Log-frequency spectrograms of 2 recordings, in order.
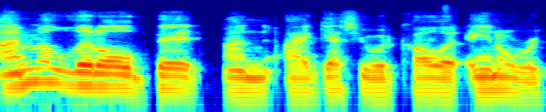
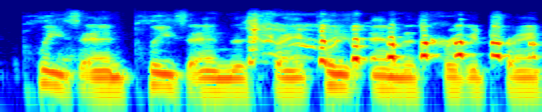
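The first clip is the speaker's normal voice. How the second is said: mock pleading, swooping and sing-song, repeated. Retelling waiting for a train to end before a raid: retelling own pleading. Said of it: "I'm just sitting there going like".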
